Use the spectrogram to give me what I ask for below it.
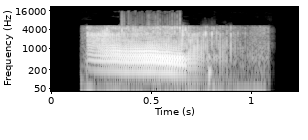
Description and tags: wet fart
fart, wet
